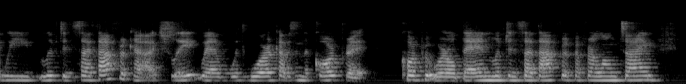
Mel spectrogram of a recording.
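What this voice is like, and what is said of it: Scottish accent. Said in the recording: “you don't sound so Australian. That lovely brogue there... I'm detecting a wee bit of Scotland when you talk... this is a Scottish accent.”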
